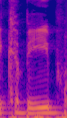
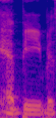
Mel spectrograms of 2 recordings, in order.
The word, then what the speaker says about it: Khabib: By the way, he hates it when people say Khabib, when people pronounce a K. It's supposed to be silent, not to be a stickler.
